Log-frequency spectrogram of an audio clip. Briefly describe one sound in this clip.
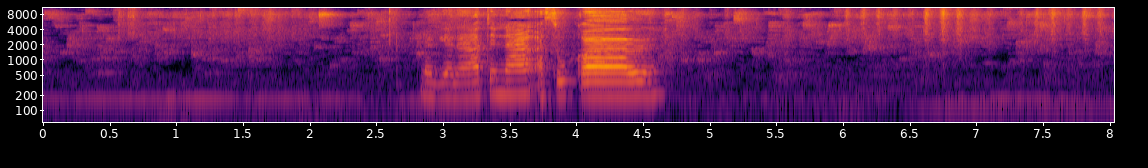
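Sugar pours softly into a pot.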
